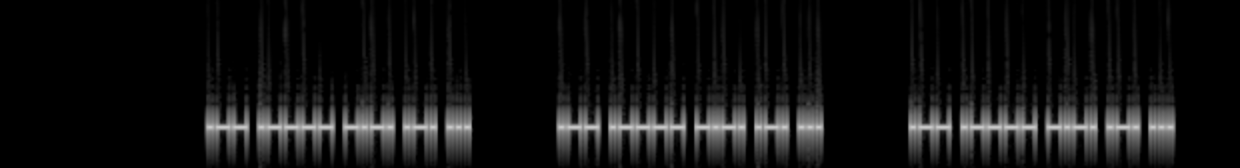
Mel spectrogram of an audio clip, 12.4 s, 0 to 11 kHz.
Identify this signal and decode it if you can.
Morse code, heard as a keyed tone, about 28 wpm, 700 Hz. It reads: W1CRS W1CRS W1CRS
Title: USA Call Signs - 5 Characters - Repeated 3x - 28wpm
